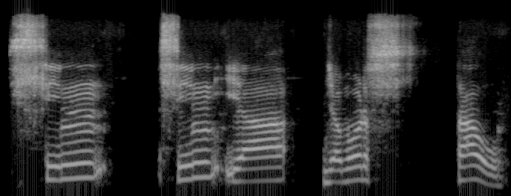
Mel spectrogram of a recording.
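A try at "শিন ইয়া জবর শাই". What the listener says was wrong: সাও নয়, শিন ওয়াও, শিন ওয়াও হলে তবে সাও হতো। শিন ইয়া জাবার সাই, এটা ইয়াই লিনের পড়া, নরম আওয়াজে তাড়াতাড়ি পড়তে হয়।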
